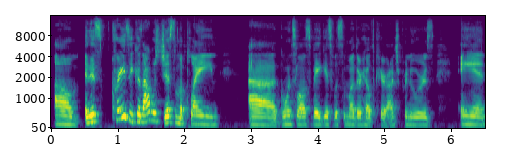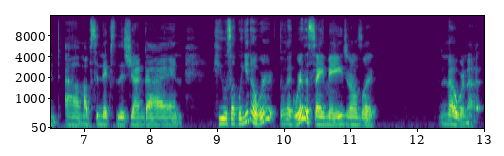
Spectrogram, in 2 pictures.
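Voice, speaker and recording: A woman in her forties with a notably low voice speaks as a podcast guest. She tells her stories casually, acting out what people said, and laughs often. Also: a little fast. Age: 40s. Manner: animated storytelling, acts out quoted dialogue. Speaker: podcast guest, attorney turned entrepreneur. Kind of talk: casual interview chat.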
